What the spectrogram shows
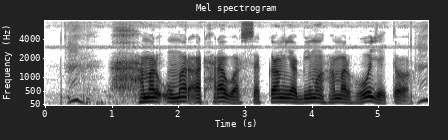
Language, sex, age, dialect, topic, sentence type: Maithili, male, 46-50, Angika, banking, question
